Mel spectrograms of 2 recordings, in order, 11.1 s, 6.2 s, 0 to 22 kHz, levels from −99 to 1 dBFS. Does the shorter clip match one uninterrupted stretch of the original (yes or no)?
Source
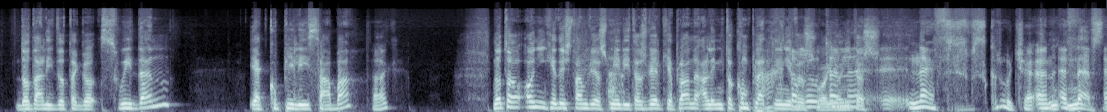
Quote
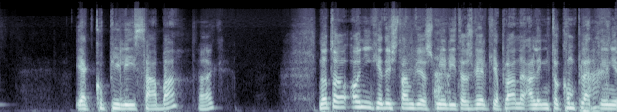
yes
